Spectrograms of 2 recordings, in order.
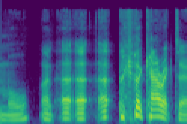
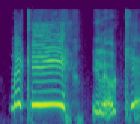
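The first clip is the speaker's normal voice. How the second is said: very high, raised, drawn-out cartoon voice; 7 dB louder than usual. Guessing what Minnie Mouse says: Minnie Mouse voice. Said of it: "what does Minnie Mouse say?".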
